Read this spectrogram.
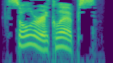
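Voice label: "solar eclipse", English, British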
